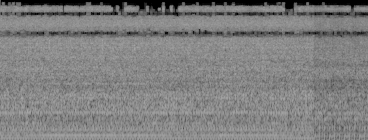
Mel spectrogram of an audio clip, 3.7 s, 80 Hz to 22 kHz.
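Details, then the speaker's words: Ford Escape 3.0 V6 after alternator replacement, starting up; the battery was fresh off a charger. A steady, even hum with no knocks or squeals, settling to a slightly lower idle near the end; running normally. "All right, she's been running for about half an hour now. As you've seen, I put a cool load on it. Everything's doing good."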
